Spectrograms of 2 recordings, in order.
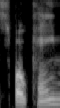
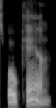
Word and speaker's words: Spokane: But what was funny is when I saw the sign, in my mind it said Spokane, Washington, and then come to find out it's pronounced Spokane.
